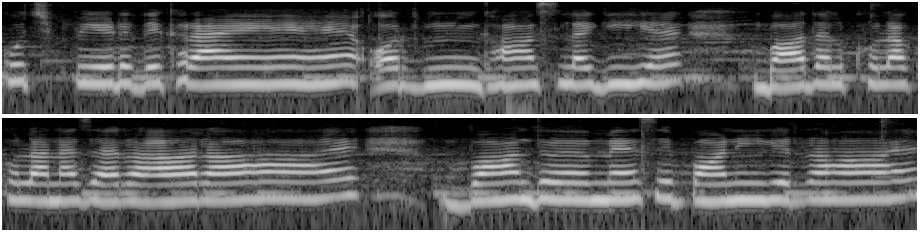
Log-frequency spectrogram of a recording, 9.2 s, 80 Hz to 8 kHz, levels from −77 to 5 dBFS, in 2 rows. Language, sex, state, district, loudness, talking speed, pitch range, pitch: Hindi, female, Maharashtra, Sindhudurg, -16 LUFS, 150 wpm, 265-285 Hz, 275 Hz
